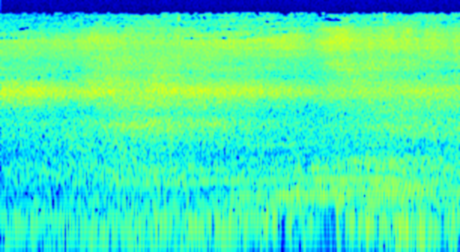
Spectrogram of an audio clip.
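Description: Steady low rumble and hiss of outdoor background noise, with a low engine-like hum that swells about halfway through and fades near the end.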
